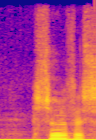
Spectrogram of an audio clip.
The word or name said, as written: service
